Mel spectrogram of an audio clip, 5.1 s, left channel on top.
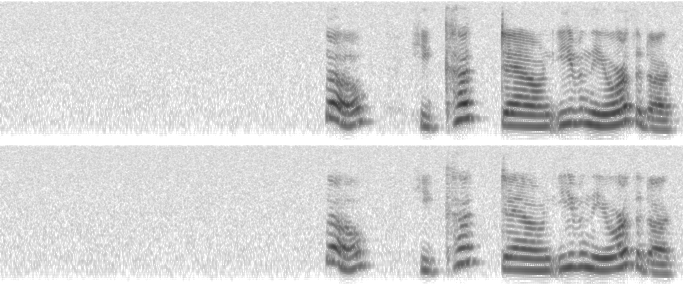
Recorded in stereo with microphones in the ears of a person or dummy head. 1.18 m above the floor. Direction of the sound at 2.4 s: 80° left.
